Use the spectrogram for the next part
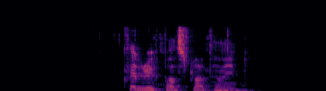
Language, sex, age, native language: Icelandic, female, 60-69, Icelandic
